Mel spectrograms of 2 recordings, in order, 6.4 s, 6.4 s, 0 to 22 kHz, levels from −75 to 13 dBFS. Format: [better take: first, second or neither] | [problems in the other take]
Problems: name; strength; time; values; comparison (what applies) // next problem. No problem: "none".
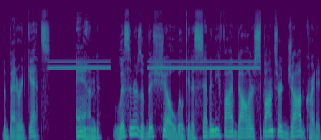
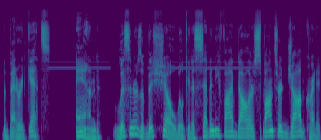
second | high-pitched whine; loud; from 1 to 2 s and from 3 to 5 s; 3 kHz, 8 dB below the speech; faint in the second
